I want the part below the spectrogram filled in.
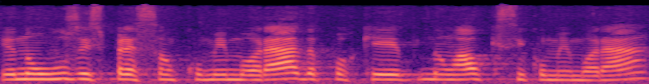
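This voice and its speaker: Using a Bahian accent, a woman talks at a very fast pace with a fairly high pitch and monotone, flat intonation. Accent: Bahian Brazilian Portuguese. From Brazil, Bahia. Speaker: public prosecutor. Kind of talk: TV interview. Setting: TV studio, live broadcast. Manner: formal.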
